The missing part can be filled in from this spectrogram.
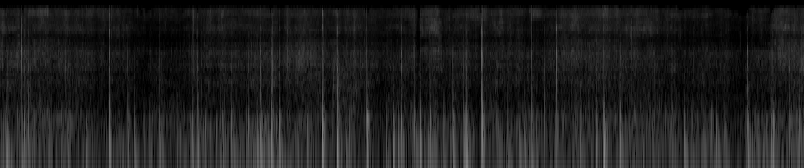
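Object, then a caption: Padded envelope with plastic bubble wrap surface. Long polished nails on both hands tap and scratch the bubbles on the plastic bubble wrap surface of a flat padded envelope. The result is a steady run of quick, dull, low-pitched taps that stop almost instantly, with soft scratching between them and almost no high end.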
